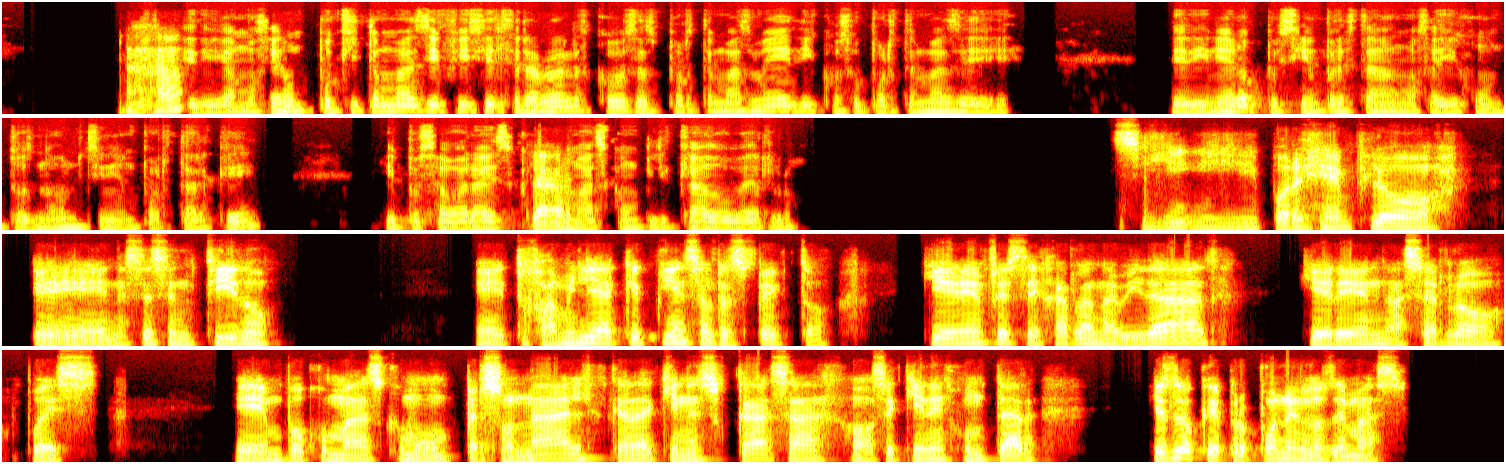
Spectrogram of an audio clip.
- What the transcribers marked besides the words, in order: none
- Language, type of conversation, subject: Spanish, advice, ¿Cómo ha influido una pérdida reciente en que replantees el sentido de todo?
